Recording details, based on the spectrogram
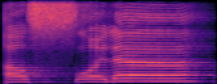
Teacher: alif lam tidak perlu dibaca, jadi masuk langsung ke shad atau biasa disebut dengan idgham syamsi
